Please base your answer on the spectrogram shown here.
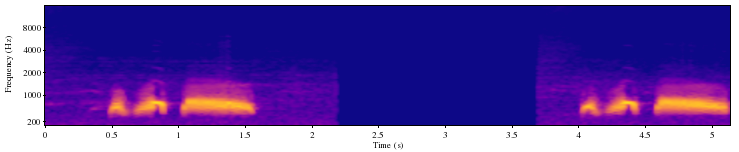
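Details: Spotted dove cooing meant to stir decoy birds into cooing; a quick double note then a sustained low coo, repeated after about three seconds of silence.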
